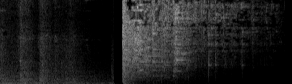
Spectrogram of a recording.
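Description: A played-back recording of a plate smashing: a muffled stretch of noise, then a sharp, bright crash of breaking crockery with scattered tinkling fragments that fade out into silence.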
